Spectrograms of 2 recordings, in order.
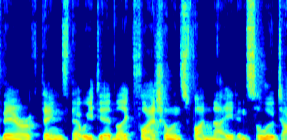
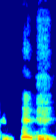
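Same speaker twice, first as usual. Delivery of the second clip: quick high laugh at the question; sheepish giggle; embarrassed laugh; 12 semitones higher than usual. Real, not acted. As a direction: laugh it off, caught out. Asked about dating.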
